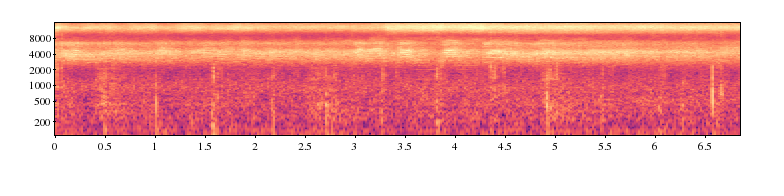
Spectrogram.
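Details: Midsummer cicada chorus heard on a walk near Seonbawi, 1 August 2023, a sunny, hot day: an unbroken shrill hiss-like buzz with shimmering high layers, and a walker's soft footfalls tapping beneath it.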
